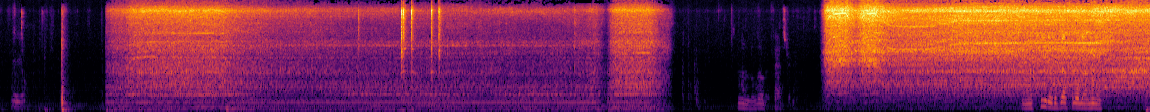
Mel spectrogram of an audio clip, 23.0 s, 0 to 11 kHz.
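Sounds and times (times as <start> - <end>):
belt knife sharpener running: 2.2 - 11.8, 16.5 - 23.0.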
